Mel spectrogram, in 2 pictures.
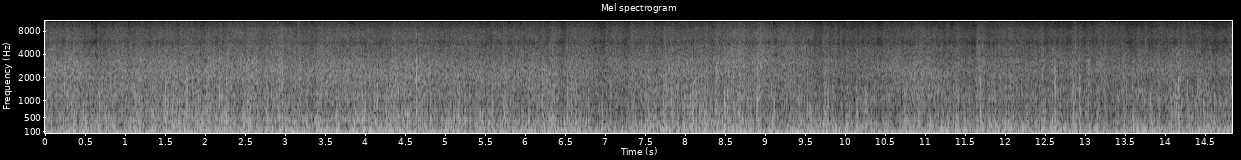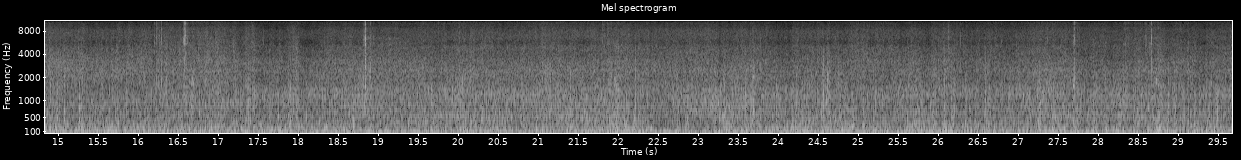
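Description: Yamaha XMAX scooter's single-cylinder engine running steadily while riding, under heavy wind noise on the microphone.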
